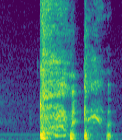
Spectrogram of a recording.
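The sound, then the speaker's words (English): A short fit of harsh coughing, three or four raspy bursts in quick succession, the first the loudest, with no talking around them. “I'm sorry for coughing.”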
